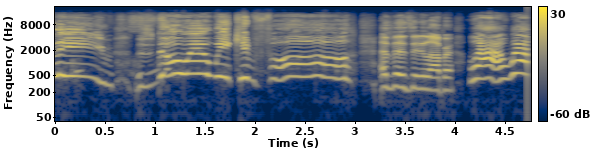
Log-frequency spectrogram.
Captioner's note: wailing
